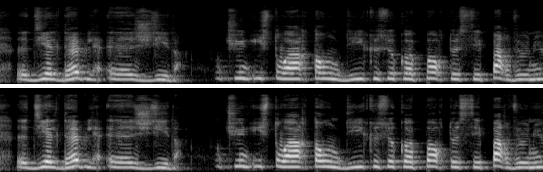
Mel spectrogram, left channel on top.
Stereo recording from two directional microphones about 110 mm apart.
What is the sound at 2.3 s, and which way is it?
A woman's voice, 65° right (ahead or behind).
